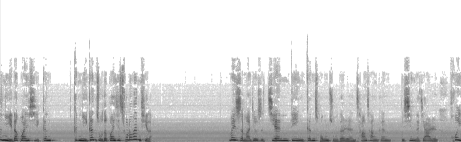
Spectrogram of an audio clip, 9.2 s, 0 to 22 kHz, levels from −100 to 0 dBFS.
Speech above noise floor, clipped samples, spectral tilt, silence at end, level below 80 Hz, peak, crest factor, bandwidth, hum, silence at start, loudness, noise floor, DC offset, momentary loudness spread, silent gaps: 24 dB; under 0.1%; -5.5 dB/octave; 0 s; -54 dBFS; -8 dBFS; 16 dB; 11.5 kHz; 60 Hz at -55 dBFS; 0 s; -24 LUFS; -47 dBFS; under 0.1%; 12 LU; none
